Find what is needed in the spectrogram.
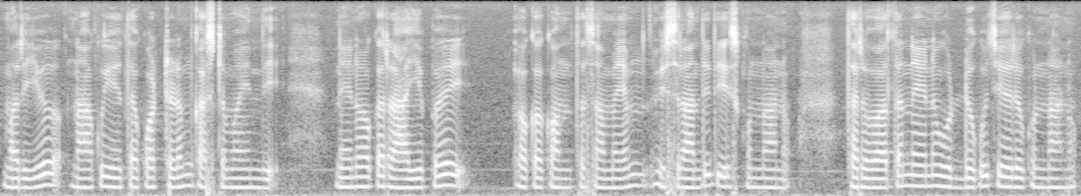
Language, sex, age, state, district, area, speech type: Telugu, male, 18-30, Andhra Pradesh, Konaseema, rural, spontaneous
